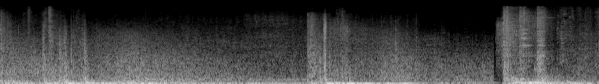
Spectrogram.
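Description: Main gun shots from a T34 tank in War Thunder come as heavy, booming blasts with rumbling tails, loud and close, one early, one near the middle and one near the end, with no talking.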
